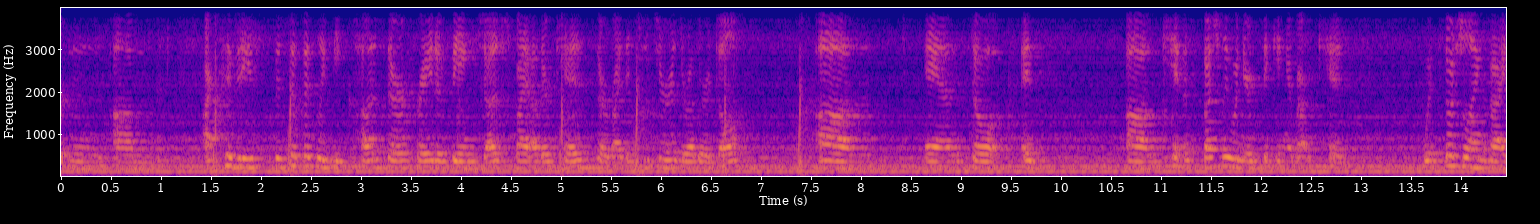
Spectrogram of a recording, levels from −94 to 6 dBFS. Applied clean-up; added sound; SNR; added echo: none; Walk, footsteps; 13 dB; reverberation time 0.3 s.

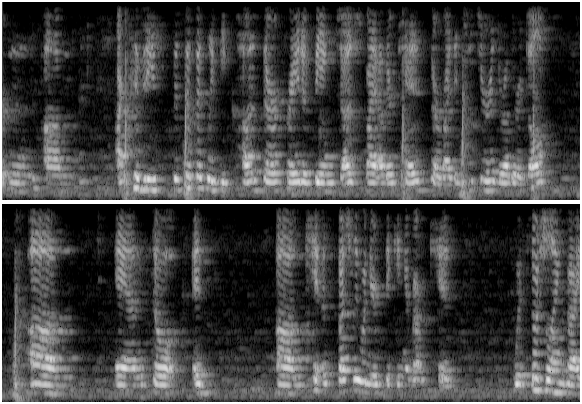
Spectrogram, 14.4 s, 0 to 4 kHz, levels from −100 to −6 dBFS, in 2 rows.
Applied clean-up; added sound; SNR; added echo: classical method WPE with log-MMSE.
